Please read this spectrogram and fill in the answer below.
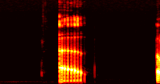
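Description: A man's short, hesitant 'uh' about a second in, falling in pitch; otherwise near silence.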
